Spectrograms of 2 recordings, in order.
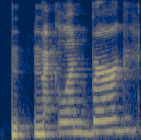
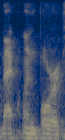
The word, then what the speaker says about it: Mecklenburg: yes i i am my name is mecklenburg the pronunciation was uh was spot on i am in-house counsel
